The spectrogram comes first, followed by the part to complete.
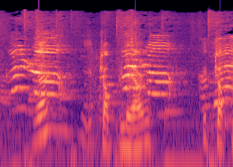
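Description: A girl's voice talking loudly in a high pitch, in short bursts.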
